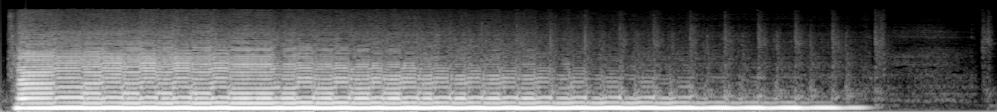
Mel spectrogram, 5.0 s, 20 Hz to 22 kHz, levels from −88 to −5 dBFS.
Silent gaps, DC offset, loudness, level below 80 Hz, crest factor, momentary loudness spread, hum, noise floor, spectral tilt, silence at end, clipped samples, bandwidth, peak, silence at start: none; under 0.1%; -6 LUFS; -40 dBFS; 6 dB; 5 LU; none; -50 dBFS; -9 dB/octave; 0 s; under 0.1%; 6.8 kHz; 0 dBFS; 0.05 s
